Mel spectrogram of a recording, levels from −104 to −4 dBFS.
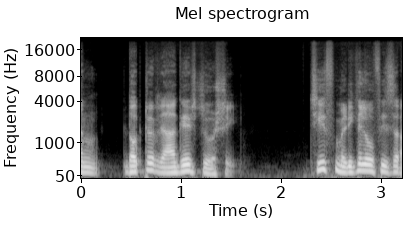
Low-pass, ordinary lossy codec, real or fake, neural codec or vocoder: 19.8 kHz; none; fake; codec, 44.1 kHz, 2.6 kbps, DAC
